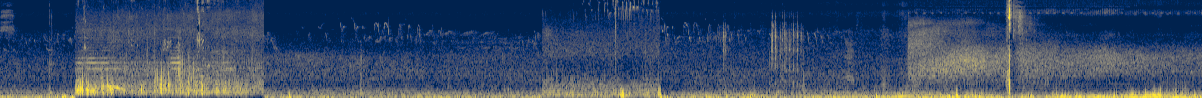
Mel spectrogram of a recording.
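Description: Wind rumbling on the microphone on an open golf course, with faint voices. A few sharp clicks stand out, from golf clubs striking the ball.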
